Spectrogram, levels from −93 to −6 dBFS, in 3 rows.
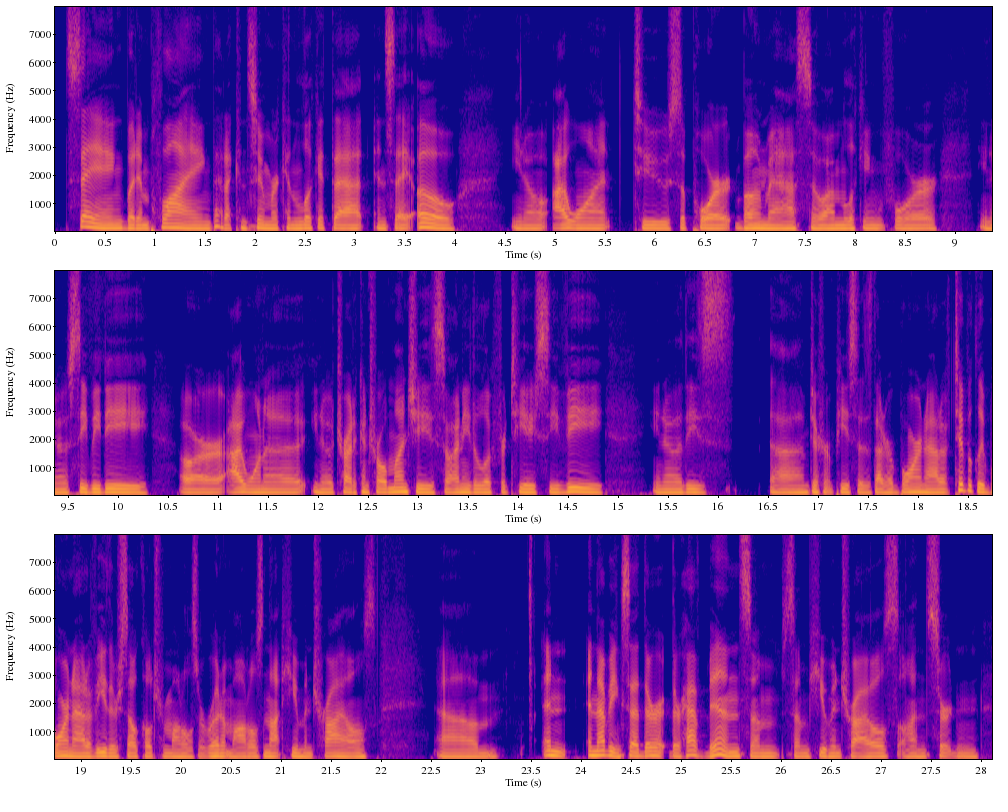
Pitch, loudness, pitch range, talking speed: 120 Hz, -31 LUFS, 115-130 Hz, 185 wpm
